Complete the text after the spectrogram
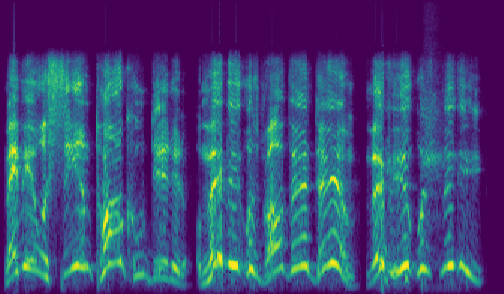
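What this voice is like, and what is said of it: Deliberately bad Taz impression. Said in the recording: “the best worst Taz impression ever”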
